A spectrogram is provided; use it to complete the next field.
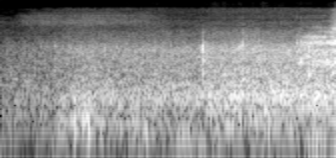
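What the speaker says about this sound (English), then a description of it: "it's been the wind that's continuing to pick up" Strong, steady wind roars along the coast at Daytona during Hurricane Milton, a broad rushing noise with microphone buffeting that swells louder toward the end, with no voices.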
